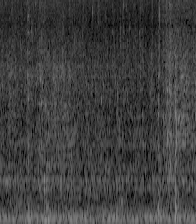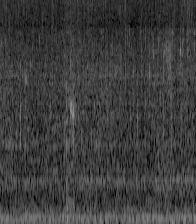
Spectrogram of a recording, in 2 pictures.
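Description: Ackee and saltfish sizzling steadily in a frying pan while a spoon stirs it, with a few scrapes and taps of the spoon against the pan.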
